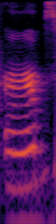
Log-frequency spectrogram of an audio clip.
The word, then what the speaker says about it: herbs: If the doctor can't get to you, they're going to try to fix you up with, like, herbs and shit. – Yeah. Did you say herbs? Yeah, just herbs. You don't pronounce the H, but we got there.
